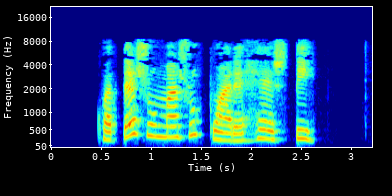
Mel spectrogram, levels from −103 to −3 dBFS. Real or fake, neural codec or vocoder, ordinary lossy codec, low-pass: real; none; MP3, 32 kbps; 9.9 kHz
